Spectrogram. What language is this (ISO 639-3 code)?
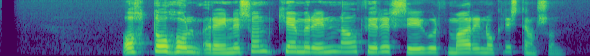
isl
